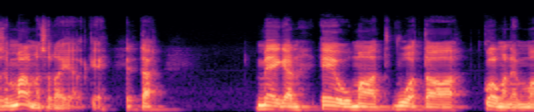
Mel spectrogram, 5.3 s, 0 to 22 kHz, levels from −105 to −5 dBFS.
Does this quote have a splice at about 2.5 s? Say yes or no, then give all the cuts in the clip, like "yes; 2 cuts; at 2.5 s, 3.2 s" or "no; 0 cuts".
no; 1 cut; at 1.3 s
